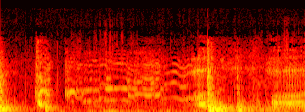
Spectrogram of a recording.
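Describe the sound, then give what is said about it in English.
A heavy wooden trap door creaks open with a long, wavering squeal of hinges, framed by a dull thud at the start and a louder thump near the end. “Well, here's the trap door. Good, open it up.”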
